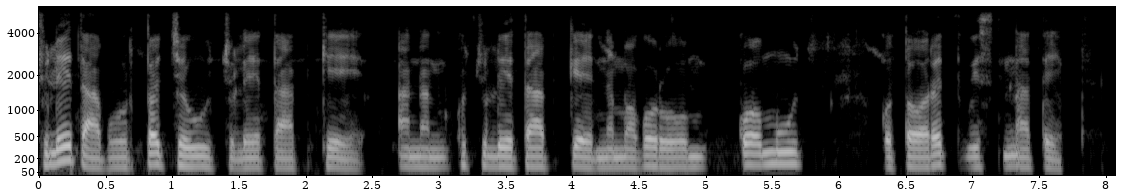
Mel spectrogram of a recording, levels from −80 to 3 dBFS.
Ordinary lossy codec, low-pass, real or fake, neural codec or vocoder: none; 5.4 kHz; fake; vocoder, 44.1 kHz, 128 mel bands, Pupu-Vocoder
